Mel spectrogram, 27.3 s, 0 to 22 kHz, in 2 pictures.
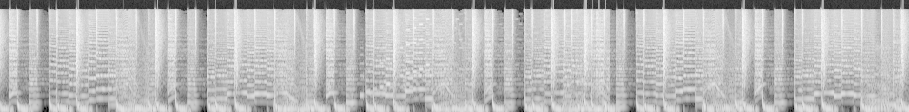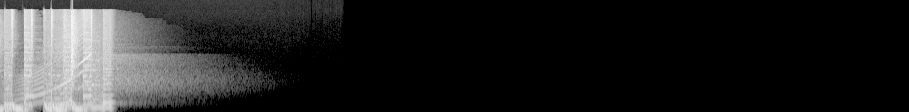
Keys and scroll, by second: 7.7 ctrl+d.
